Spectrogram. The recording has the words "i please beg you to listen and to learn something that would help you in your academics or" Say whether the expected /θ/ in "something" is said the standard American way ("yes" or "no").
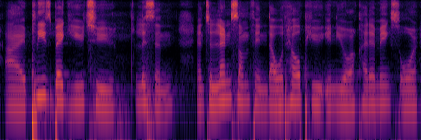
yes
